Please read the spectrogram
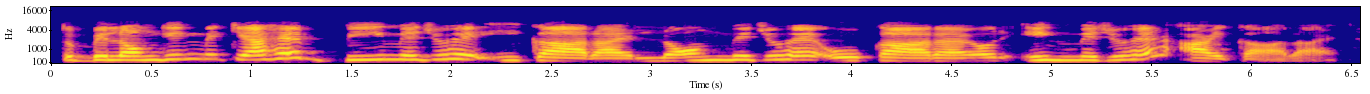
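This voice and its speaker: A woman with an Indian accent teaching an English lesson in an explanatory way. She reads the English lines slowly and deliberately, then explains them more quickly. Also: high-pitched, expressive, gravelly. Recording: dull lo-fi recording.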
